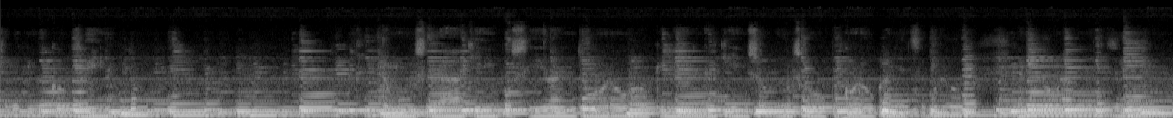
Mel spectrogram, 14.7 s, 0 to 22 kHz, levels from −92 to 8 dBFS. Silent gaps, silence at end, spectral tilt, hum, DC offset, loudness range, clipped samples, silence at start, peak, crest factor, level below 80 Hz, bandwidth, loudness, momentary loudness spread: none; 0 s; -10 dB/octave; none; under 0.1%; 2 LU; under 0.1%; 0 s; -2 dBFS; 18 dB; -38 dBFS; 7.6 kHz; -20 LUFS; 6 LU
